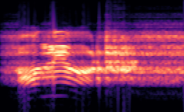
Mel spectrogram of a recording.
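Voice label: "he's dead", male voice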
